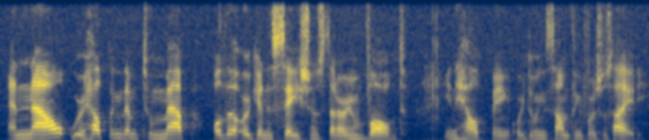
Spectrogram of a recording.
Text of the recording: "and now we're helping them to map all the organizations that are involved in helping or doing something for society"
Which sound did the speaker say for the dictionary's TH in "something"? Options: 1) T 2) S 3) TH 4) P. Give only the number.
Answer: 3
